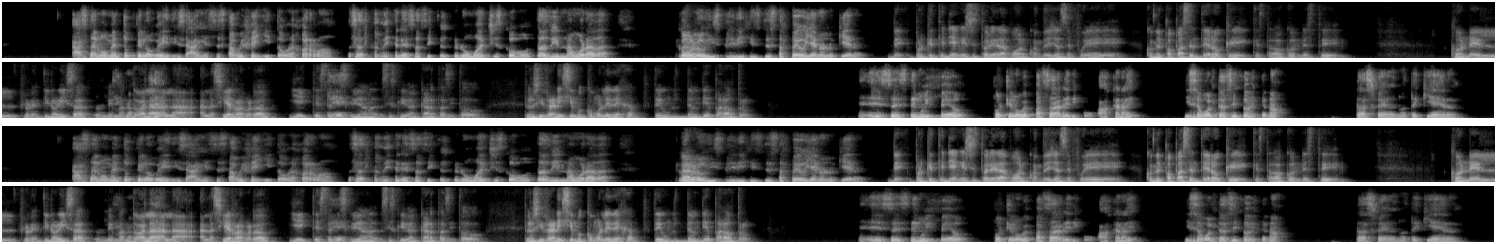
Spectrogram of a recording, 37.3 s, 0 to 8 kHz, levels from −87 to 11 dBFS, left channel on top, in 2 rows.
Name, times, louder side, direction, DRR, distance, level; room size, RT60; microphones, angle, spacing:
voice 1, 0.9-7.6 8.4-10.8 19.8-20.7 22.7-23.0 29.4-30.7 31.1-32.9 33.4-34.7 35.6-36.9, left 4 dB, 75° left, 0.5 m, -21 dB
voice 2, 11.1-14.0 14.3-16.8 18.1-24.7 25.2-28.0, right 2 dB, 30° right, 0.8 m, -24 dB
5.4 x 5.0 x 3.5 m
head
